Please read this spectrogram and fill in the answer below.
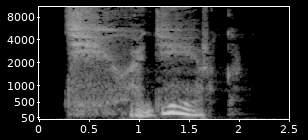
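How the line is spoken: Whisper. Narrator (Russian): прошептала

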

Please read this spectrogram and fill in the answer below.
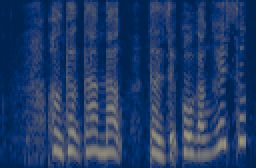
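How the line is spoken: Frightened old physician. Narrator (Vietnamese): Lão thái y sợ hãi

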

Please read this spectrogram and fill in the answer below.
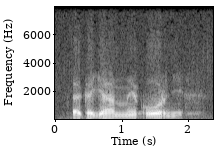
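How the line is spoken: Loud swearing. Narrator (Russian): ругается что-то слишком громко

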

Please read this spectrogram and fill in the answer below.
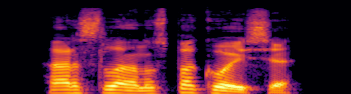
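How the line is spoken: Exaggeratedly gentle tone. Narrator (Russian): Вика заговорила преувеличенно ласковым тоном, несколько похожим на тот, которым я обратился к нему ранее

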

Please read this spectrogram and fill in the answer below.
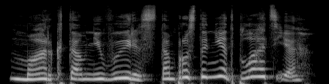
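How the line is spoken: Whimper. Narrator (Russian): Захныкала

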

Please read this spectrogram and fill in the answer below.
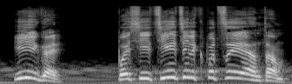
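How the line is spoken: Shouting. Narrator (Russian): Она крикнула

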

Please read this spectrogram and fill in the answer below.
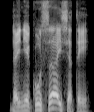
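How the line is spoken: Loud bark. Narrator (Russian): гаркнул Алекса

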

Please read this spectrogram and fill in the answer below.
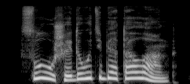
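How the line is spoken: Exclamation. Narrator (Russian): воскликнула Алира

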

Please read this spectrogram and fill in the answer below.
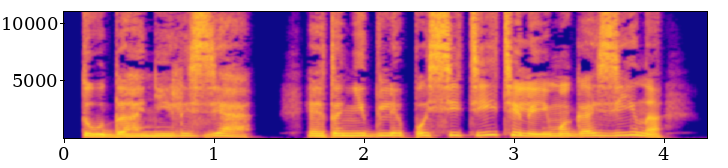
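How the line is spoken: Trembling voice. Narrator (Russian): Дрожащим голосом выдает

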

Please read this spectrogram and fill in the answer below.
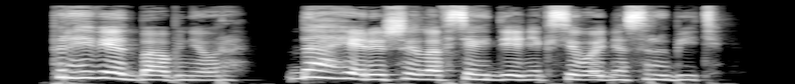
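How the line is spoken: Amused snort. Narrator (Russian): хмыкнула я

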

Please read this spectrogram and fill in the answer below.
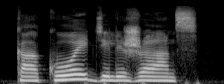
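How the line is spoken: Noisy sigh. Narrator (Russian): шумно вздохнул

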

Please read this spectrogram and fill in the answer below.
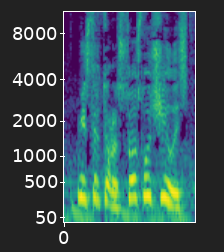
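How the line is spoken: Sudden interrupting cry. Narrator (Russian): скрикнула Аиша, перебивая обеспокоенный голос Владимира из динамика

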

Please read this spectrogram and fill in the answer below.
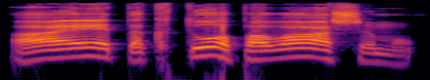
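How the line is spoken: Demon's bark. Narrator (Russian): Рявкнул демон

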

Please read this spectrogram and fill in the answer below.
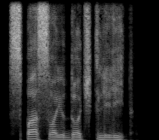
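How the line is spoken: Growled. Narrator (Russian): прорычал я

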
